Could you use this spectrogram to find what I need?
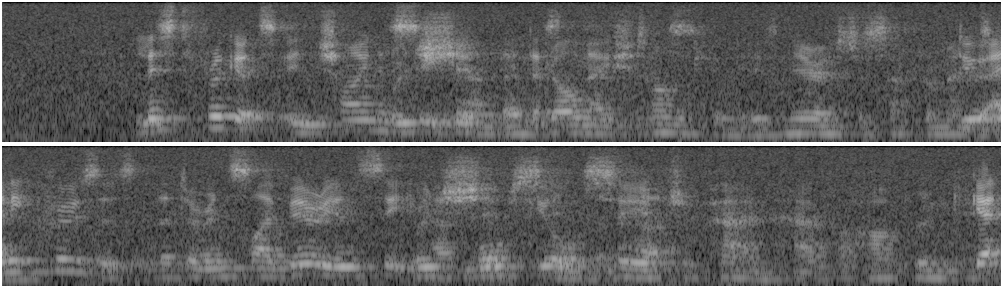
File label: mixture roomB SNR10 azim15 right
